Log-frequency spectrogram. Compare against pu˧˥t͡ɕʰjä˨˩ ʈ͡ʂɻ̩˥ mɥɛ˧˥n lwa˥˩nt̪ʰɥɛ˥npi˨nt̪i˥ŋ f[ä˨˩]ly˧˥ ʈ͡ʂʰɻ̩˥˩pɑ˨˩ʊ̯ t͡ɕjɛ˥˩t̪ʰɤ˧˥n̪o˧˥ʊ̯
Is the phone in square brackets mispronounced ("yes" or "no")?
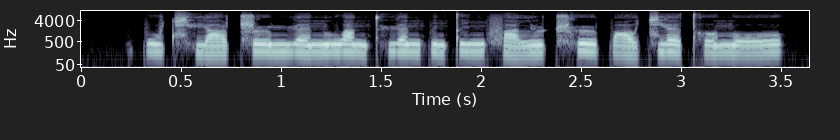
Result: no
